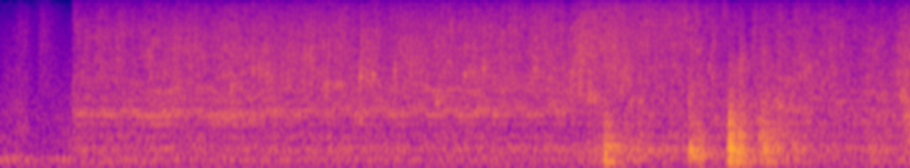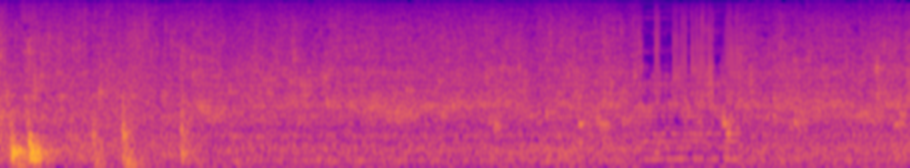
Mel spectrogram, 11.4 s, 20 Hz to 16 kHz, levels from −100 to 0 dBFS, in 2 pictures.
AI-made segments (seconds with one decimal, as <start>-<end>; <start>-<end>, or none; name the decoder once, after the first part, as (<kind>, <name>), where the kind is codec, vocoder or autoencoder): 9.7-10.3 (vocoder, BigVGAN v2)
